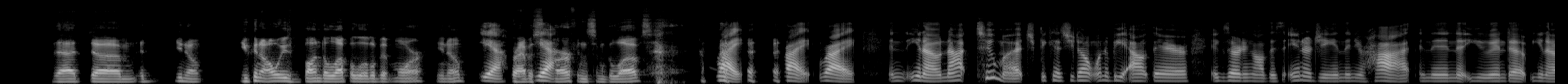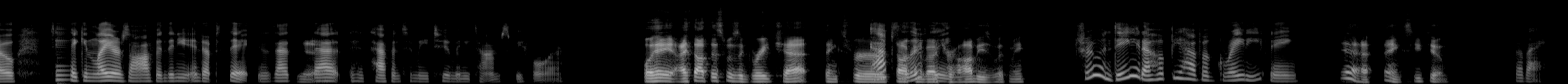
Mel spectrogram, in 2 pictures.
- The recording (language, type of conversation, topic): English, unstructured, How can hobbies reveal parts of my personality hidden at work?
- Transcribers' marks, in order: laugh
